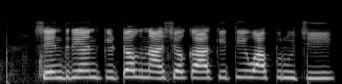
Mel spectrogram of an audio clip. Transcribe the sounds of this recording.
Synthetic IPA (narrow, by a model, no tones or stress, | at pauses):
ɕẽnd̪ɾijənkiʈɔknaɕəkakit̪iʋapɾut͡ɕi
